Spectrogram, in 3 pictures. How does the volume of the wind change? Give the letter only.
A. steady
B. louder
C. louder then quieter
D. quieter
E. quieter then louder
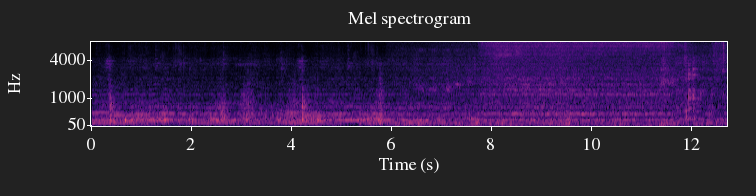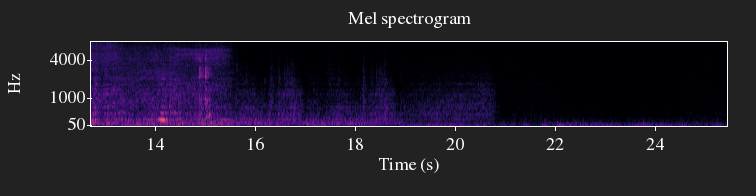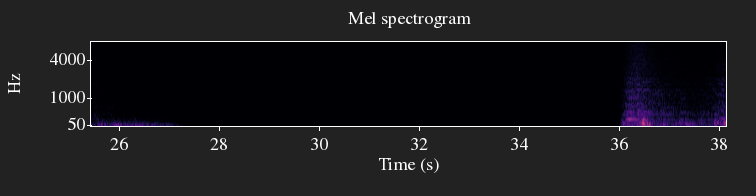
D.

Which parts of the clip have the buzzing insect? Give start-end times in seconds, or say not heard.
0.0-15.6, 36.0-38.1.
